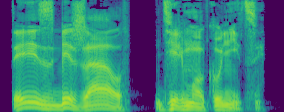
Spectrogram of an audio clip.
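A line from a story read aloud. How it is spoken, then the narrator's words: Growl. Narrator (Russian): рыкнул Вирк на Гудворра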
